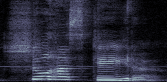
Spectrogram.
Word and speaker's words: churrasqueira: Churrasqueira. Churrasqueira. The CH sequence must be pronounced as sh.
